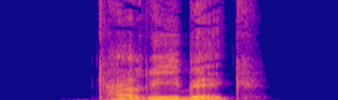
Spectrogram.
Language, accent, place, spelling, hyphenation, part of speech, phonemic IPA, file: German, Germany, Berlin, Karibik, Ka‧ri‧bik, proper noun, /kaˈʁiːbɪk/, De-Karibik.ogg
- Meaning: Caribbean (a continental region centered on the Caribbean Sea, consisting of those countries located in the sea and in bordering areas of South America and Central America)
